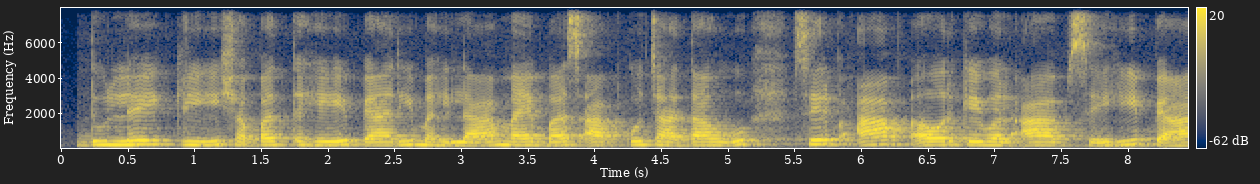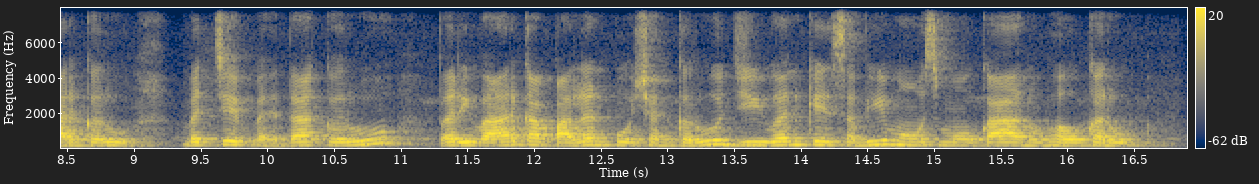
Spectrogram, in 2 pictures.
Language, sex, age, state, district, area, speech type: Hindi, female, 60+, Madhya Pradesh, Balaghat, rural, read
